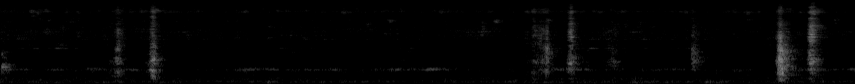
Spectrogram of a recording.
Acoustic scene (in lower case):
kitchen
